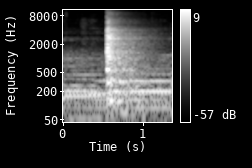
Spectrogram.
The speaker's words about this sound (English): After the woman tucked the brothers into bed, she closed the door.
